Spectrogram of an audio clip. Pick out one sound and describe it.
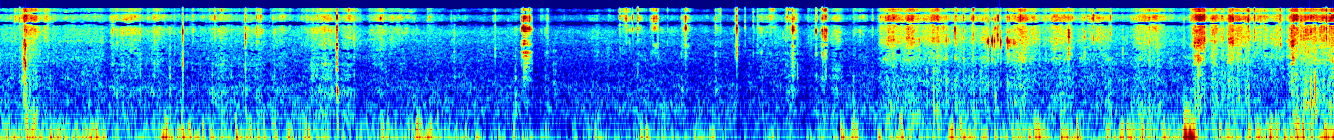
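Dry leaves and stalks rustle and crackle under a gloved hand.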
